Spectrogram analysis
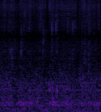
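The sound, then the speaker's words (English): Steady rushing water runs without a break, a broad hissy gush like a fill valve pouring into a washing machine drum during the rinse cycle, fairly faint and constant throughout. “The water started up.”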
